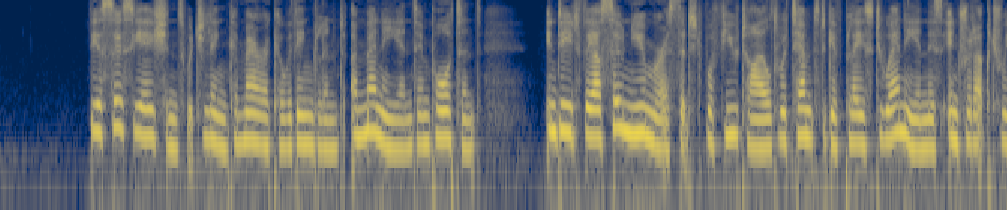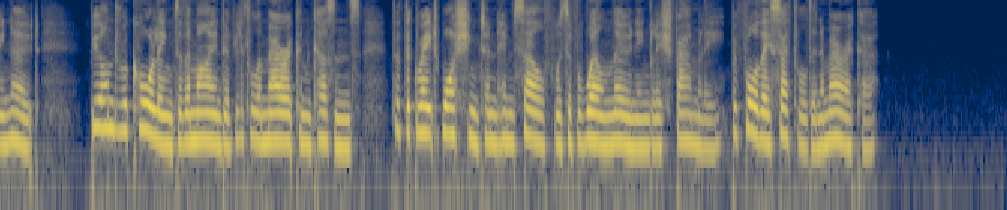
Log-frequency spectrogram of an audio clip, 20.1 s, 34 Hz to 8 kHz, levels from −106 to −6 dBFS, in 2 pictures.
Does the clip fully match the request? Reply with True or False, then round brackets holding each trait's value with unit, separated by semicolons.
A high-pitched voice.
True (210 Hz)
